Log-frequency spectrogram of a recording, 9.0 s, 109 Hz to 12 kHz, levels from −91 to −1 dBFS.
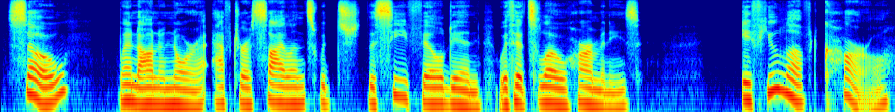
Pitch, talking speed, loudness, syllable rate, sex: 165 Hz, 135 wpm, -20 LUFS, 4.1 syllables/s, female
